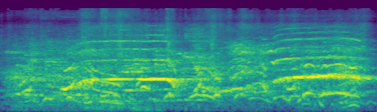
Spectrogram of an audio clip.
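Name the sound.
people screaming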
